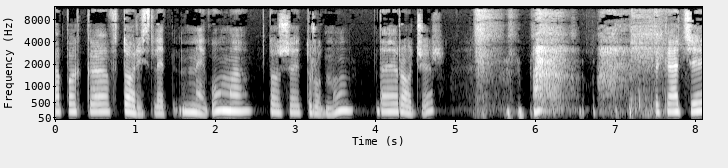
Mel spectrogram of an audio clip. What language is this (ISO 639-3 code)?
bul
